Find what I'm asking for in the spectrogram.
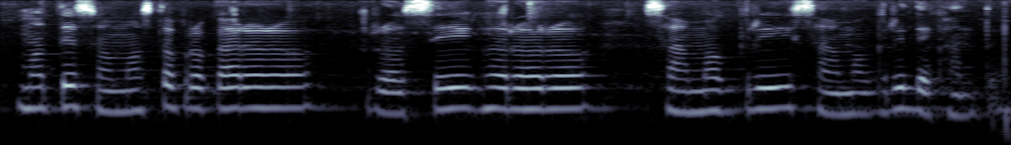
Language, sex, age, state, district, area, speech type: Odia, female, 45-60, Odisha, Boudh, rural, read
